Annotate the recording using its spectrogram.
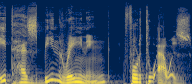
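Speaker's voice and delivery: plain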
